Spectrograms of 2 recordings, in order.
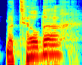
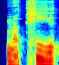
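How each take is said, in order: First: The name is said the English way, ending in 'uh'. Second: The name is said the French way, without a final vowel. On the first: The speaker calls it wrong. "I'm saying that wrong" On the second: The speaker calls it right. "It's French"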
